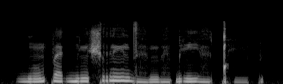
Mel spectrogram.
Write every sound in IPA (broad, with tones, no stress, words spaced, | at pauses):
ɡ͡bũ˨˦pɛ˧ ɡ͡bĩ˦˨ʃ rĩ˦dɛ̤˨ mɛ̤˨ɓi˧ jɛ̤˧ǃʰi̤˨p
